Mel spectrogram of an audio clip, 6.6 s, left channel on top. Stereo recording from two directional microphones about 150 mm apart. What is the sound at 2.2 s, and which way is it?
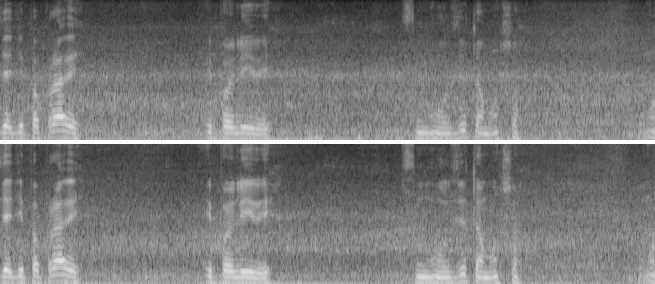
Speech, 50° right (ahead or behind).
